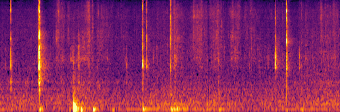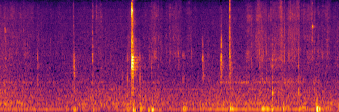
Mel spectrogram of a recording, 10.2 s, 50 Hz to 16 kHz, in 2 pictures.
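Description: Scattered light clicks and ticks of a small screwdriver working the tiny screws out of a Canon EOS 60D's bottom plate, with handling of the camera body, over a faint steady low hum.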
